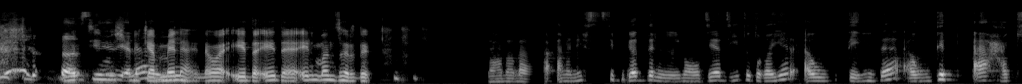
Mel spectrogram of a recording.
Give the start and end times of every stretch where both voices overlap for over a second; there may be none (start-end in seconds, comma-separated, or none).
0.6-1.9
